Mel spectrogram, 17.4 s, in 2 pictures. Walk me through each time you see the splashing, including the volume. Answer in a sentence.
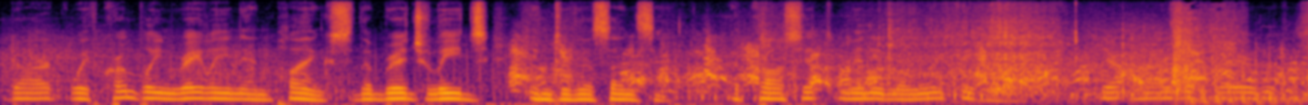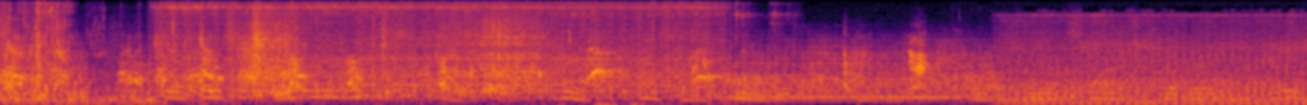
You can hear the splashing from 3.5 to 12.6 s, getting louder.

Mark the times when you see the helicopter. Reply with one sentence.
The helicopter can be heard from 0.0 to 17.3 s.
